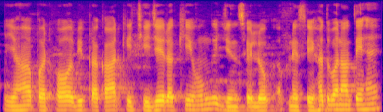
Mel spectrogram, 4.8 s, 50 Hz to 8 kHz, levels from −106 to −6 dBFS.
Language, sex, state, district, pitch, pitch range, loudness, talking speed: Hindi, male, Uttar Pradesh, Varanasi, 115 Hz, 110-125 Hz, -18 LUFS, 190 wpm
